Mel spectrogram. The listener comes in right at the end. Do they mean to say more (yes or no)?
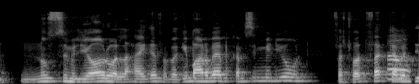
yes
